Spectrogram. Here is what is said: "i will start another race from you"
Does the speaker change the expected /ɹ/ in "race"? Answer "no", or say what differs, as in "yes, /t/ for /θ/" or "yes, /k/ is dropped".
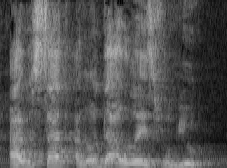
yes, /l/ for /ɹ/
